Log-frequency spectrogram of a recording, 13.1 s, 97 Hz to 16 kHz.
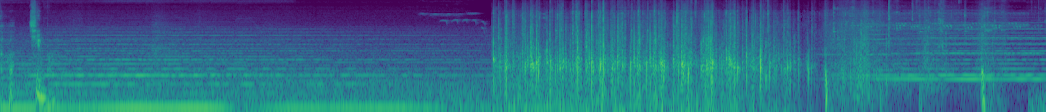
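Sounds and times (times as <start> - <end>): soft background music: 0.0 - 6.1
galloping hoofbeats: 6.2 - 13.0.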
